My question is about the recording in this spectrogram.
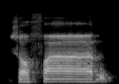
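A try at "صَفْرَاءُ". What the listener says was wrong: Sukun setelah ro. Ada alif. Sofro. Fa'la sofro gitu kan? Ya, sofra'u, fa'la'u. Sofra'u.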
